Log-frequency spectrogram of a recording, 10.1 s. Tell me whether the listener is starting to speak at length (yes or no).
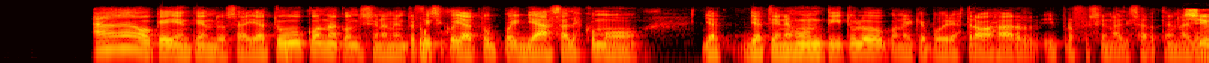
yes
